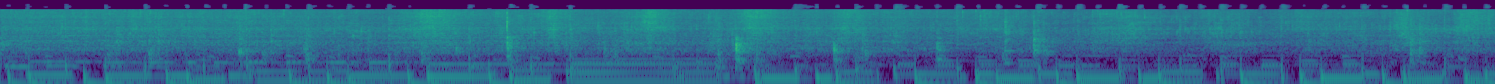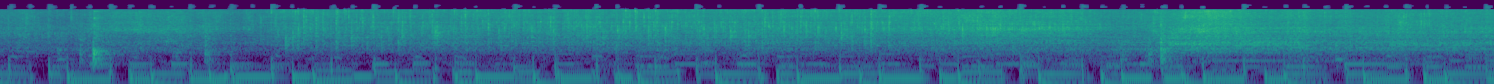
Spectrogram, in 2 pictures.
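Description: Chicken pieces coated in red glutinous rice wine lees sizzling in a pot as they are stirred with a wooden spatula, with the spatula knocking and scraping against the pot now and then. The sizzling grows a little louder near the end.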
